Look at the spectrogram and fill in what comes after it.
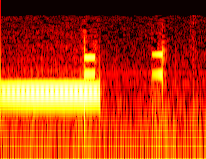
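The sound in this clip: Telephone tones: a steady dial tone cuts off, followed by a few short, separate keypad beeps.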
